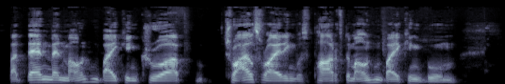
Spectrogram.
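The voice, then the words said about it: German accent in English. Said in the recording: “I have a German tongue, what they say, like a German accent”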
